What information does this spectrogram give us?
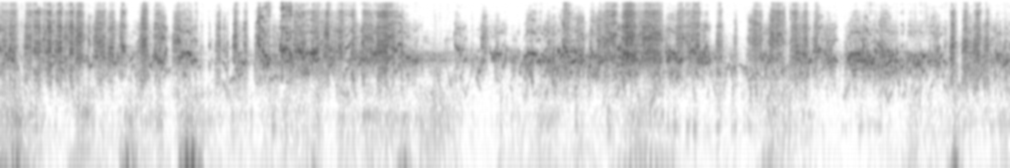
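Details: Budgerigar making strange sounds: continuous high scratchy warbling chatter, rapid chirps and clicks, with a few low thumps.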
